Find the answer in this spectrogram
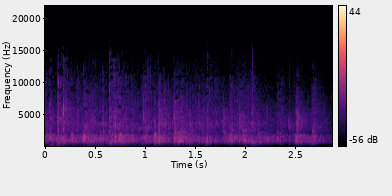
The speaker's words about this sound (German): Applaus für alle, die etwas gesagt haben heute Morgen.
